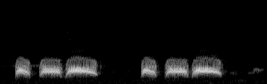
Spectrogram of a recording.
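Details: Decoy spotted dove used to draw in wild doves, giving two matching cooing phrases, each a short low note followed by two longer, hollow, mellow coos, separated by a half-second gap, in otherwise quiet surroundings.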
